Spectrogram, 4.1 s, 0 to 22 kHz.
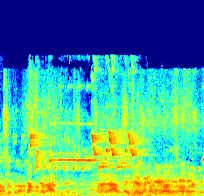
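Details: Hybrid goldfinch singing at a song competition held by the Ain Chock association on 23 May 2021; bright twittering phrases and high trills over steady chatter of people talking nearby.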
